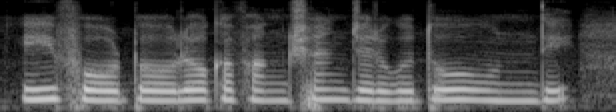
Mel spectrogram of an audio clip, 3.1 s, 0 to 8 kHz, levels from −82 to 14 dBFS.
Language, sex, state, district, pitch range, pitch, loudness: Telugu, female, Telangana, Hyderabad, 215-235 Hz, 225 Hz, -16 LUFS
